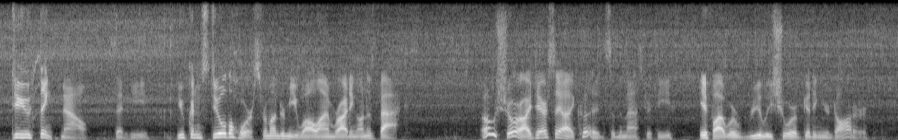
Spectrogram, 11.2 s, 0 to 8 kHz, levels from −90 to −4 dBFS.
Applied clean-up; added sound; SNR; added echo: none; Water tap, faucet; 17 dB; none.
